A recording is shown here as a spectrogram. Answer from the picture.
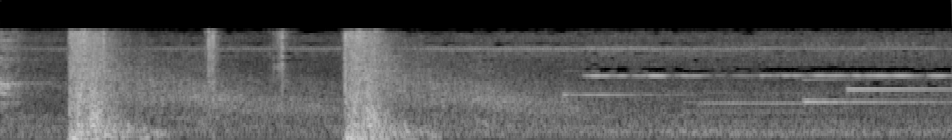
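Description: Two loud rifle shots, fired into the air as a warning outdoors at night, crack out about two seconds apart, each trailing off in a short echoing tail, followed by quieter background with faint, steady high-pitched tones.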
